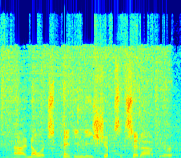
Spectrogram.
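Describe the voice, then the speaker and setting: A man speaks at a moderate pace with a fairly high pitch and ordinary pitch variation, over noticeable background noise. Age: 70s. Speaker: volunteer beach cleaner. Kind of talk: interview testimony. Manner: halting.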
